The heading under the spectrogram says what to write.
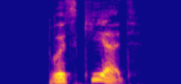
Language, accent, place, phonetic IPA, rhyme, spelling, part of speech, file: German, Germany, Berlin, [bʁʏsˈkiːɐ̯t], -iːɐ̯t, brüskiert, verb, De-brüskiert.ogg
- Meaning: 1. past participle of brüskieren 2. inflection of brüskieren: third-person singular present 3. inflection of brüskieren: second-person plural present 4. inflection of brüskieren: plural imperative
